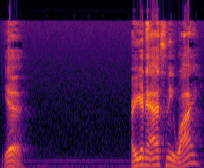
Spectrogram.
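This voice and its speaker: A man's voice: a little high, big pitch swings, a little slow, a bit bright, exaggerated voice. A man voicing a sixteen-year-old boy in a comedy skit, whiny and pleading with his mother. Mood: mopey. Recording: roomy echo.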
